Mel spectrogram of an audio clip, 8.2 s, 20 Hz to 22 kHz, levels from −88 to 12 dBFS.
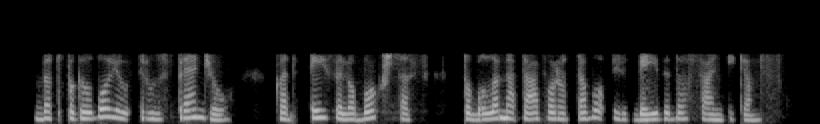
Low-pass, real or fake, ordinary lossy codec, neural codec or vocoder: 3.6 kHz; fake; AAC, 32 kbps; codec, 44.1 kHz, 2.6 kbps, DAC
